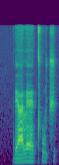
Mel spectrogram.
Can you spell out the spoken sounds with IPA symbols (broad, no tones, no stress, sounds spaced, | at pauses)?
ɾʲ a l ɛ tʰ u t͡ʃ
